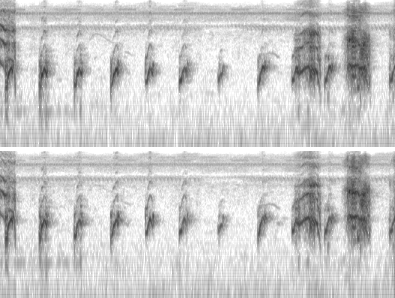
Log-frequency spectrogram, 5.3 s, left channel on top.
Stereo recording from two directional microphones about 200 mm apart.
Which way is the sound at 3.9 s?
20° left (ahead or behind).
